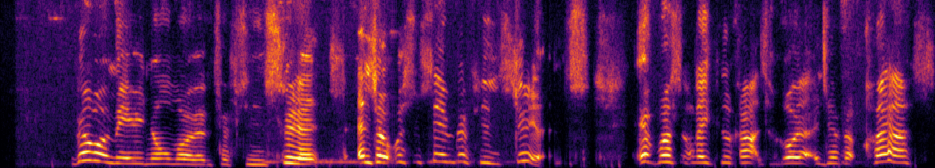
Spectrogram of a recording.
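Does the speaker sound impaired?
Yes: cerebral palsy; cerebral palsy from accident at birth, speech affected, ambulatory, learning disabilities.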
